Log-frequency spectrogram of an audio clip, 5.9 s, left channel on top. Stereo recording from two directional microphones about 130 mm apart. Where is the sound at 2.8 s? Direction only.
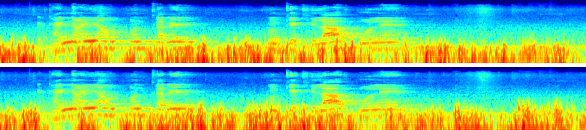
10° right (ahead or behind).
